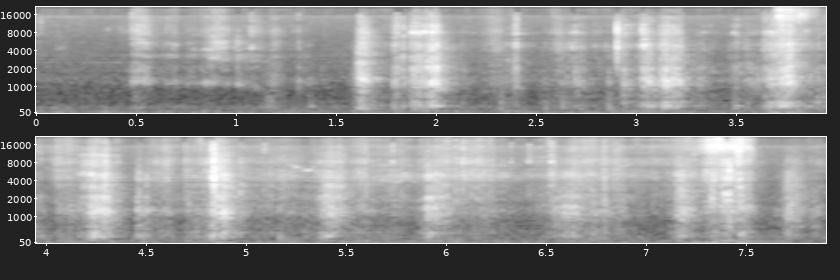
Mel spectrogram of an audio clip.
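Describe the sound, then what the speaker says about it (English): Crunchy Doritos chips are bitten and chewed close up in a quiet room, a run of sharp, crackling crunches that come in an uneven rhythm. "That's enough Doritos for right now."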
